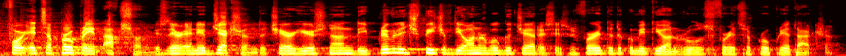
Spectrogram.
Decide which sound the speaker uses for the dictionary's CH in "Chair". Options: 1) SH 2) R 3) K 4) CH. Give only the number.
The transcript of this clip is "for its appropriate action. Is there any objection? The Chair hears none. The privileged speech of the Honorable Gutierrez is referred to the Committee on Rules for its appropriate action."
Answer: 4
